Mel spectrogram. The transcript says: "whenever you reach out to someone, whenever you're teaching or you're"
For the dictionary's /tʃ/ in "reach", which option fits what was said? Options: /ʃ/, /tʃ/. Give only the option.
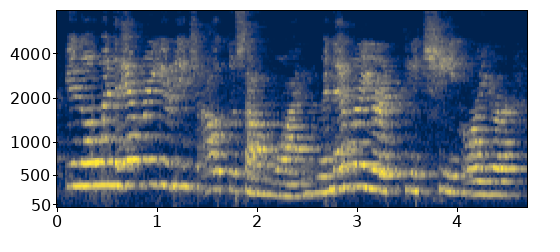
/tʃ/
